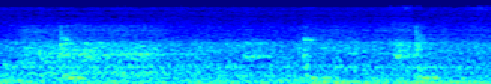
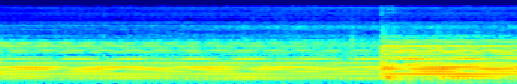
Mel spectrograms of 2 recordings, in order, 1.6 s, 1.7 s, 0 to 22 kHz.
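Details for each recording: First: 1936 Junghans W64 pendulum wall clock, original and never renovated, hanging crooked: uneven tick-tock with alternate beats unequally spaced; clock out of beat. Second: 1936 Junghans W64 five-rod chiming clock, probably never renovated, striking seven after the chime: clear ringing chime tones, then a gong strike lands cleanly at steady pitch; strike train normal.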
